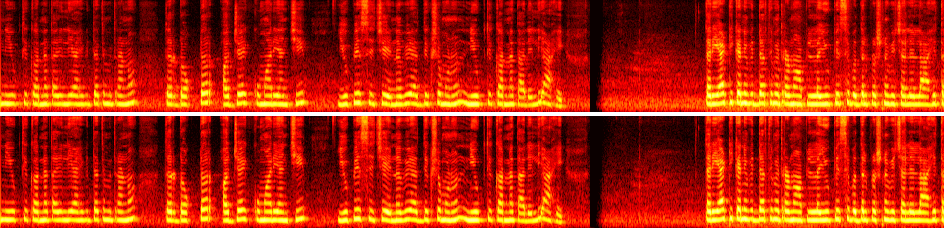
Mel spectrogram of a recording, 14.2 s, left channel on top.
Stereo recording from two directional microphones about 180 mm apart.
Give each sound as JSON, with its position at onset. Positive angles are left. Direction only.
{"t": 0.0, "sound": "a woman's voice", "side_deg": -50}
{"t": 10.5, "sound": "a woman's voice", "side_deg": -30}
